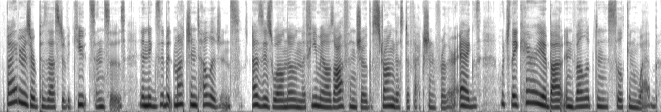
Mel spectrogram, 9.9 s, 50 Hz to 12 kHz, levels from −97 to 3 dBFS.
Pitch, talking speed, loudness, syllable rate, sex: 235 Hz, 200 wpm, -18 LUFS, 6.3 syllables/s, female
